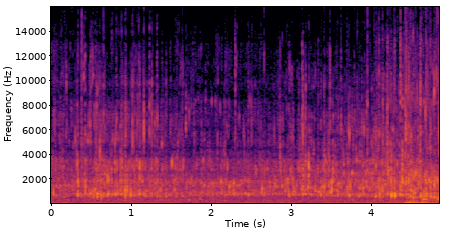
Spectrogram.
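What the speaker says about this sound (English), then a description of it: "you can see the water comes down, some of it comes over this way, and then it disappears under the ground right there" Water on an off-grid homestead trickling down a slope and vanishing under the ground, a continuous close splashy babble with no voices.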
